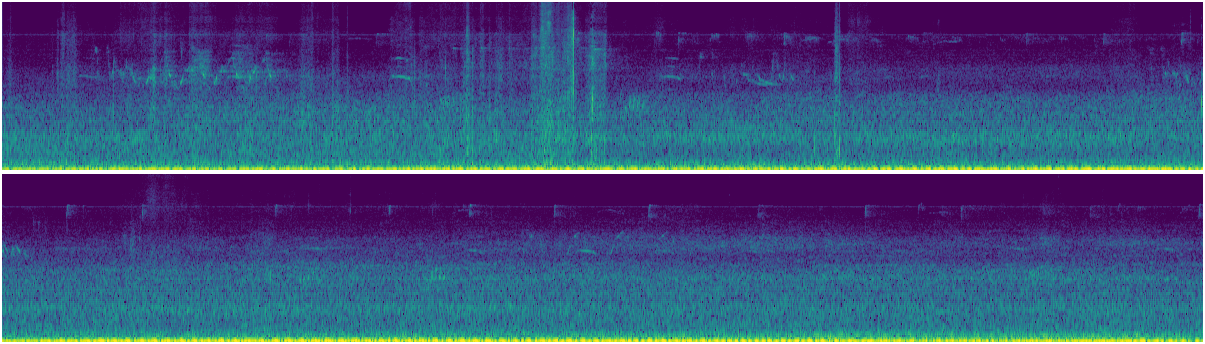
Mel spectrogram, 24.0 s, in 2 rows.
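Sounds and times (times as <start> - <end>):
diesel locomotives rumbling: 0.0 - 24.0.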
